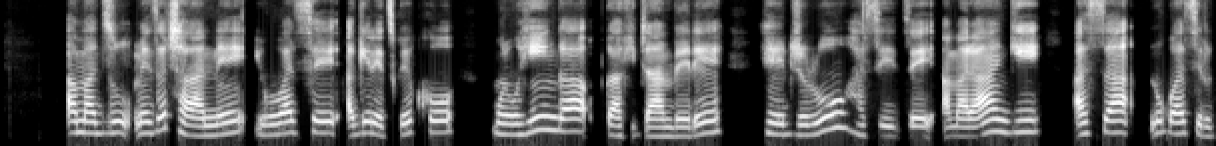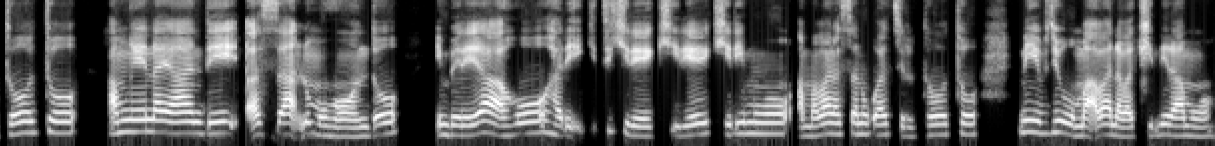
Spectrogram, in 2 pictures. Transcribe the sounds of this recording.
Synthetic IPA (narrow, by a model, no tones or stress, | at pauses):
amazume̞ːzat͡ʃaːne̞juβuβat͡se̞aɡe̞ɾe̞t͡swe̞kʰo̞ | muuɦiːŋɡab̚ɡaːkid͡ʒaːmbe̞ɾe̞ | he̞ːd͡ʒuɾuɦasize̞a̰maɾaːŋɡi | asanuɡwaːt͡siɾuto̞ːto̞ | hamŋe̞najaːndia̰sanumuɦo̞ːndo̞ | imbe̞ɾe̞jaːɦo̞ɦaɾiḭɡitikiɾe̞kʰiɾekʰiɾimŋo̞a̰maβaɾasanuɡwaːt͡siɾuto̞ːto̞nivjuːmaa̰βaːnaβakʰiniɾamŋo̞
